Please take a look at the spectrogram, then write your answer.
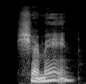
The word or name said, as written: shaman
